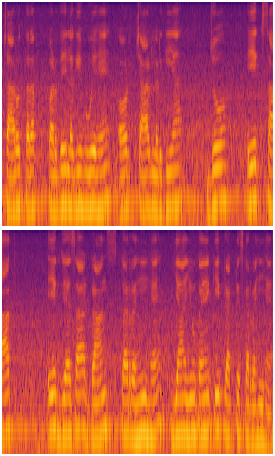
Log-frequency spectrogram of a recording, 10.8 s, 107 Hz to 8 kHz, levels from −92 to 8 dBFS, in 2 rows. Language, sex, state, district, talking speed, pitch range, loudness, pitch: Hindi, male, Uttar Pradesh, Lalitpur, 145 wpm, 145-160 Hz, -14 LUFS, 150 Hz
